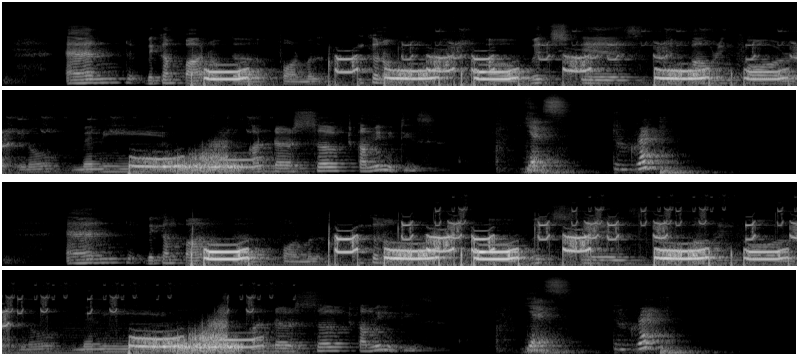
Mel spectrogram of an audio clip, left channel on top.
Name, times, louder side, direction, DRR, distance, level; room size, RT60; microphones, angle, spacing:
voice 1, 0.0-3.2 3.7-9.6 10.4-12.3, left 3 dB, 40° left, 5 dB, 0.8 m, -37 dB
sound 1, 1.9-2.5 3.3-6.2 6.5-8.0 9.2-10.6, right 4 dB, 65° right, 0.5 m, -19 dB
voice 2, 12.9-13.6 14.1-14.6, left 1 dB, 90° left, -3 dB, 2.2 m, -34 dB
13.5 x 4.5 x 8.2 m, 0.65 s
head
